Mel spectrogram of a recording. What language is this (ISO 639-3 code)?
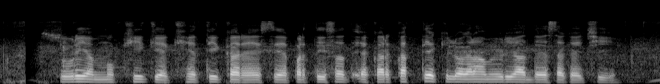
mai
